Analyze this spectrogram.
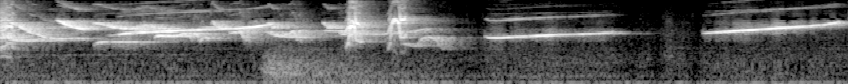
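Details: Female Oriental magpie-robin calling out to rivals with a tumbling warble of whistles, a few harsh clicks, then two clean, drawn-out rising whistles.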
